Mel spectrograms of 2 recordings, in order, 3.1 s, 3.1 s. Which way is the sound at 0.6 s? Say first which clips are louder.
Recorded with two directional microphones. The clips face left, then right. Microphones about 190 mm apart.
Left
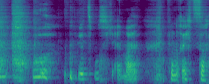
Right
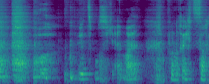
Left 9 dB; 45° left (ahead or behind).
